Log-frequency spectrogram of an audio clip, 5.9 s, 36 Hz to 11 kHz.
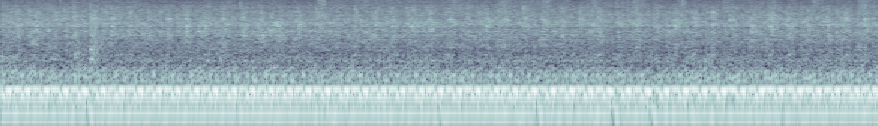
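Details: Sixties Ford Galaxie with a small-block V8 (289, possibly a 302), carbureted, after revival: steady, even idle with a regular low beat a little faster than it should be; high idle, suspected timing too advanced, carburetor to be checked.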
